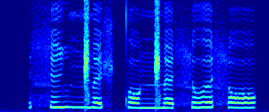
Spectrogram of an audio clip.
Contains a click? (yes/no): yes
